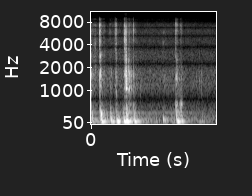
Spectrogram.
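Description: Keys clatter on a computer keyboard as a terminal command, sudo apt update, is typed: a few quick, clicky keystrokes in an uneven rhythm, faint and with no other sound.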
